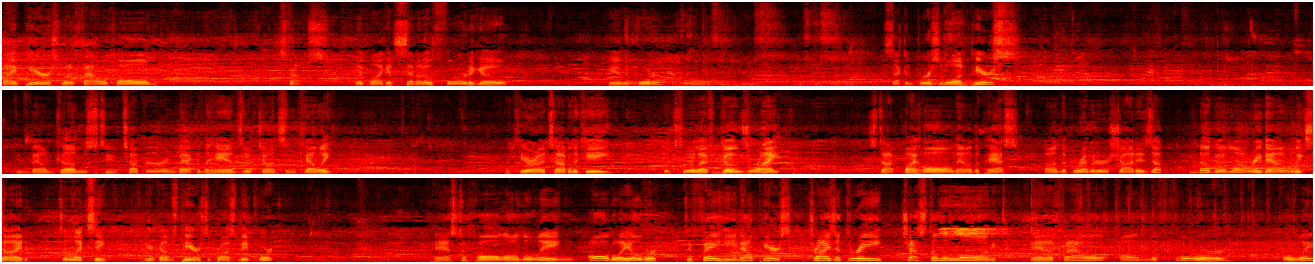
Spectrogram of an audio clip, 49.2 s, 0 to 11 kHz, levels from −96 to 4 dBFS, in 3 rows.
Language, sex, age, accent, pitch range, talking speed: English, male, 40-59, American, 155-210 Hz, 120 wpm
